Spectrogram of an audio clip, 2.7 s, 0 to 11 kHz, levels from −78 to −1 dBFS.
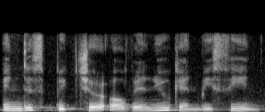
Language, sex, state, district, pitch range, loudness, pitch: English, female, Arunachal Pradesh, Papum Pare, 175-230 Hz, -16 LUFS, 185 Hz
